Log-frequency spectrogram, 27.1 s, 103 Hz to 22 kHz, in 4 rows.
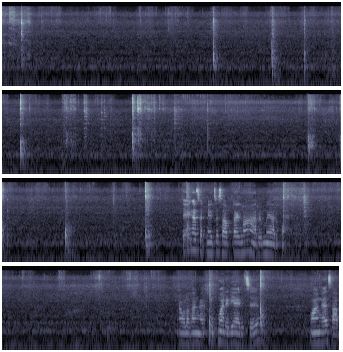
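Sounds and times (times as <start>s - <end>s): metal ladle scraping a pot: 0.0s - 0.6s, 8.0s - 10.4s
steady low hum: 0.0s - 27.0s.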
